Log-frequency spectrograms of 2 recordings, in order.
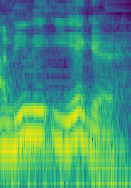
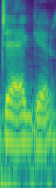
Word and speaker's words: Jäger: Sim, mas é que como eu sou da área do inglês, muita gente sempre acha que meu sobrenome é Jagger, né? Parente do Mick Jagger, mas não, é Jäger.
